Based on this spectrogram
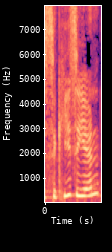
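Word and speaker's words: Sarkisian: ja alle, die Pop-Ikone Sherilyn, okay, da, da, kommen wir noch mit, aber Sekisian, das ist halt ein armenischer Name, ist, äh, ihr Vater war Armenier, ist nach Nordamerika eingewandert, deshalb spricht man das Ganze dann auch noch amerikanisch aus.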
